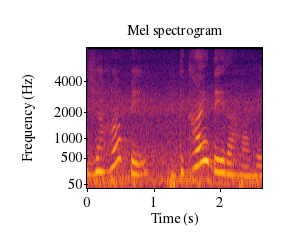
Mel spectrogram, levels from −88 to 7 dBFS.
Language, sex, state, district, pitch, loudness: Hindi, female, Madhya Pradesh, Dhar, 230 Hz, -15 LUFS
